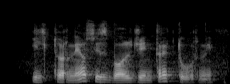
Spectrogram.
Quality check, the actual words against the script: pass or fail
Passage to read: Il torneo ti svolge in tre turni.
fail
